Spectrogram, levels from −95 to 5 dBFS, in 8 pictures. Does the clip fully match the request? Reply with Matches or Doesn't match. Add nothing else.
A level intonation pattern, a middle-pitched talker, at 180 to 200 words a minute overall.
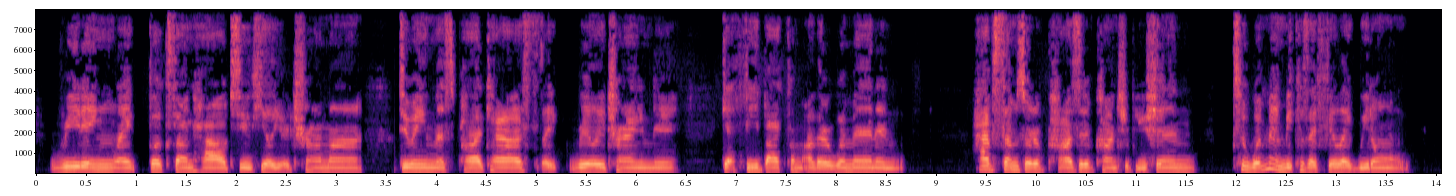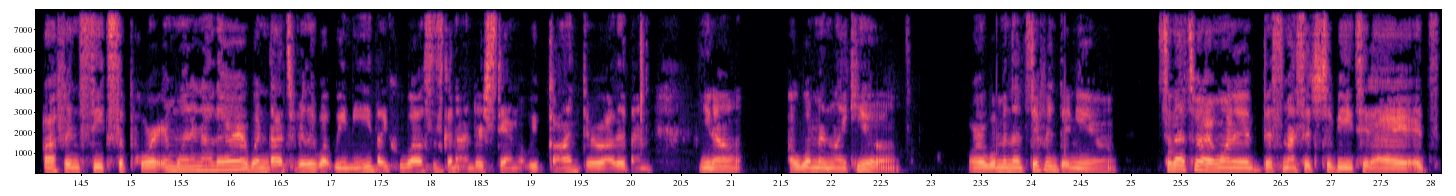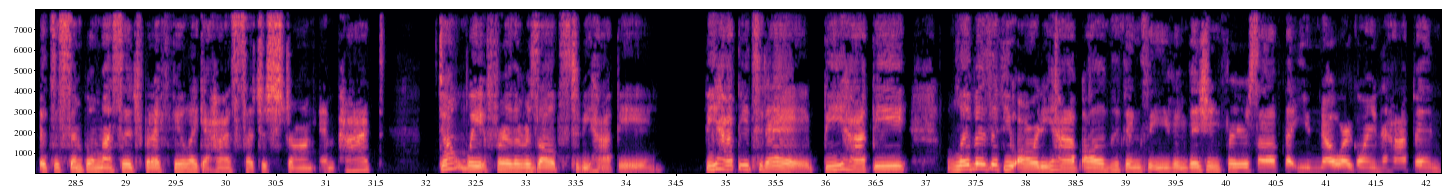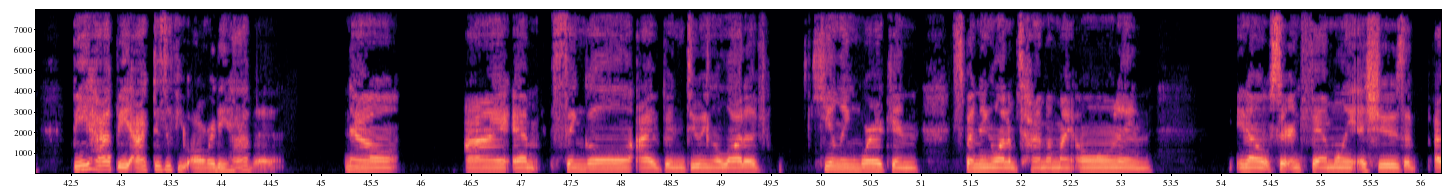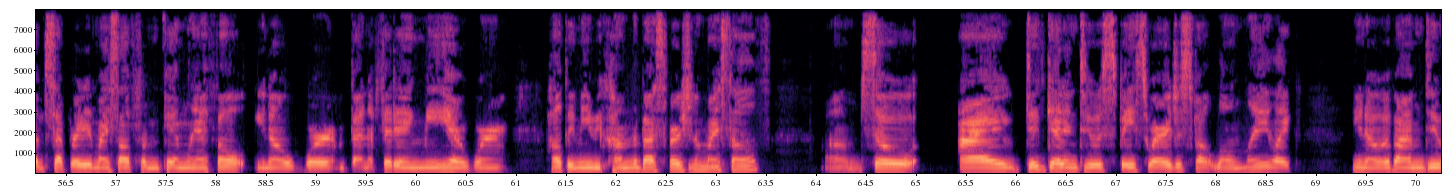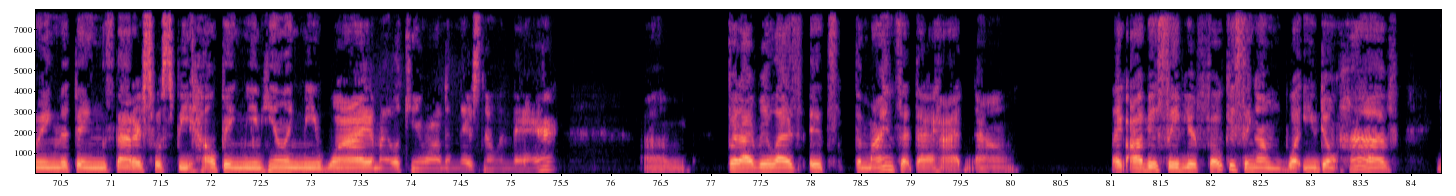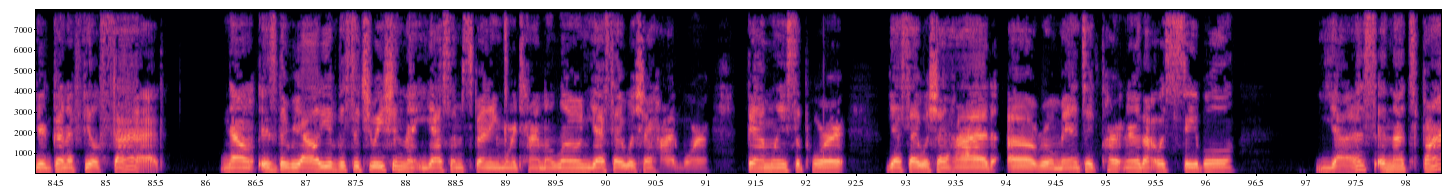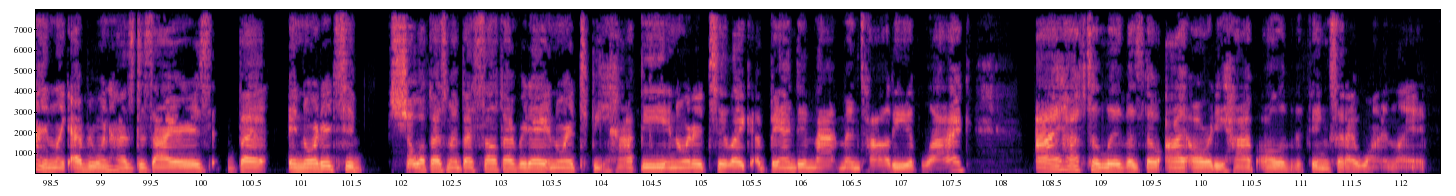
Matches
